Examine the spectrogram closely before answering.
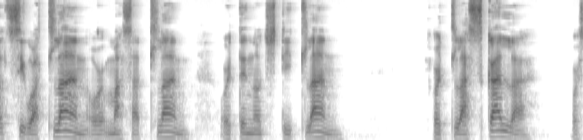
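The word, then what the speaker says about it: Mazatlán: Mazatlan, remember the pronunciation? Mazatlan, place of Mazatl or deer.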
